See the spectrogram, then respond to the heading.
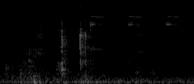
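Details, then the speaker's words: LG 20-inch colour TV that won't turn on: faint, sharp high "chuk chuk" ticks repeat about every 0.4 seconds from the power supply at switch-on while the set stays dark. "यह देखिए दोस्तों, यह आपको सुनाई दे रहा होगा। यह चुक चुक चुक चुक चुकचुक आवाज इसमें आ रही है।"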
